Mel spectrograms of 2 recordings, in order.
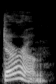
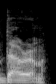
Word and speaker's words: Durham: how do you spell Durham d h a m of course I should know that but it's just one of those names that sounds quite different from the way you spell it it is confusing I've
